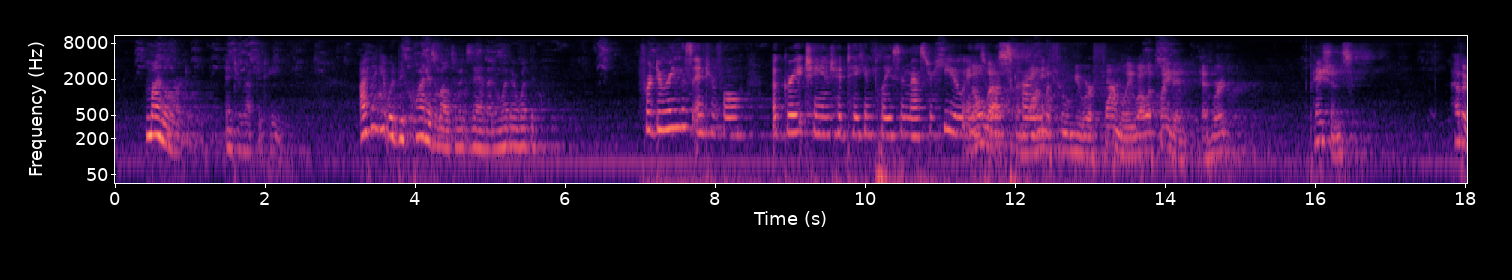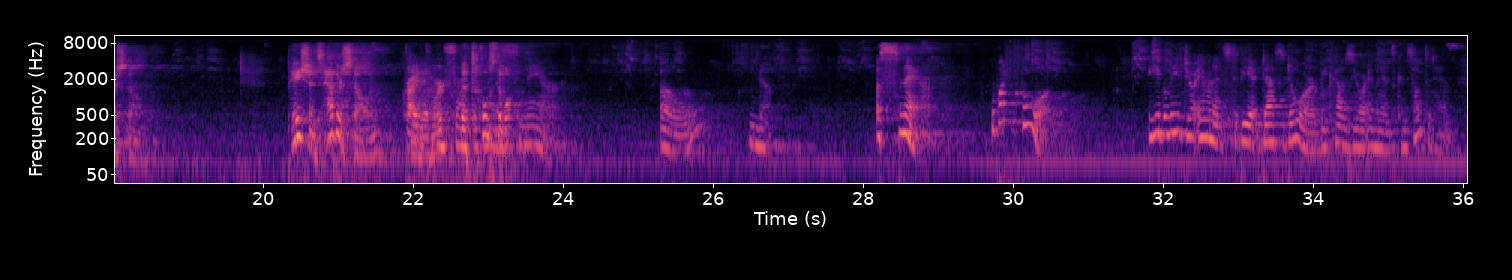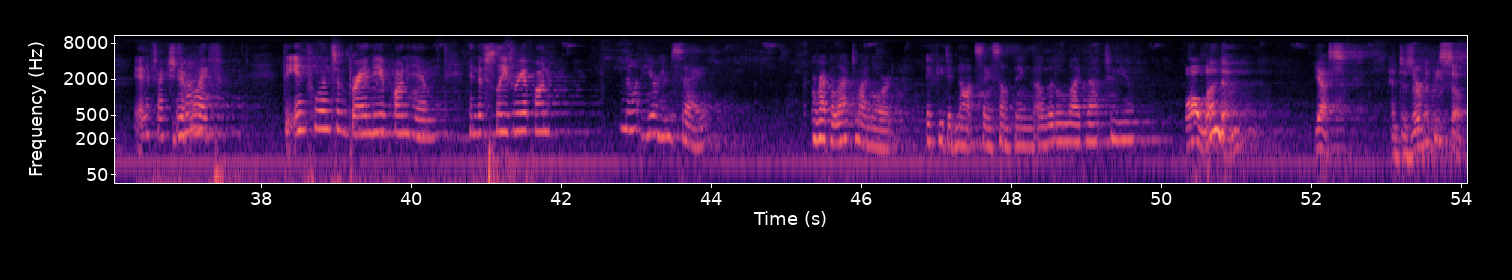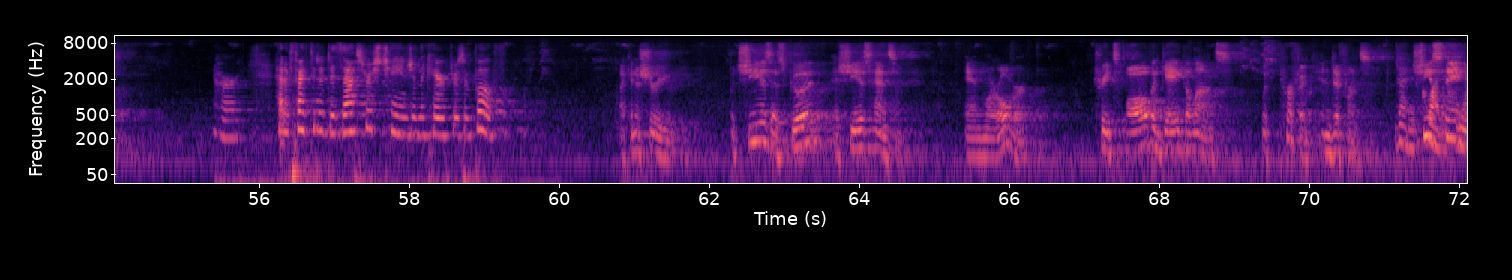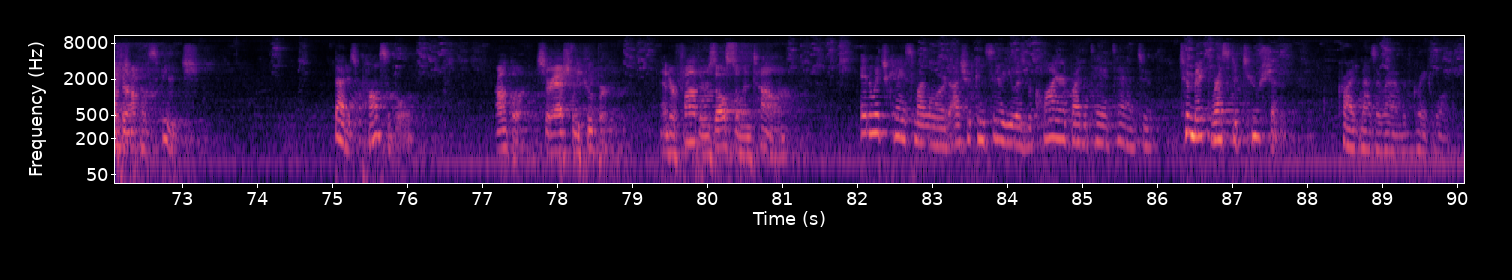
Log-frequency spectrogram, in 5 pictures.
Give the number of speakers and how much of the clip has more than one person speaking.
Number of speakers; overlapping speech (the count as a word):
three, about 5%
